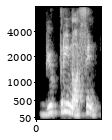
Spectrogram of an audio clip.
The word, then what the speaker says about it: buprenorphine: Another drug which can be used is buprenorphine. So now you can remember from the name itself, buprenorphine, you can remember it with it rhymes with morphine.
